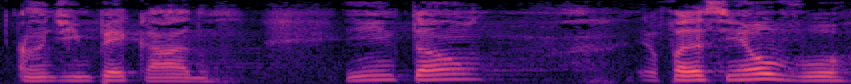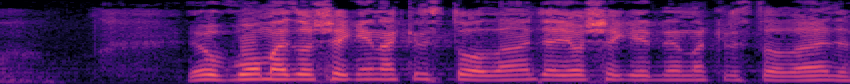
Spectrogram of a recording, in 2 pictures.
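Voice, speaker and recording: A man with a Brazilian Portuguese accent giving an emotional church testimony, halting and repeating words as he speaks. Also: fairly high pitch, warm tone, in a large hall.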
